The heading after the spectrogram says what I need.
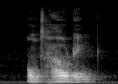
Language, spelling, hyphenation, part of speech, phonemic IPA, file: Dutch, onthouding, ont‧hou‧ding, noun, /ɔntˈɦɑu̯.dɪŋ/, Nl-onthouding.ogg
- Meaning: abstinence (the act or practice of abstaining)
